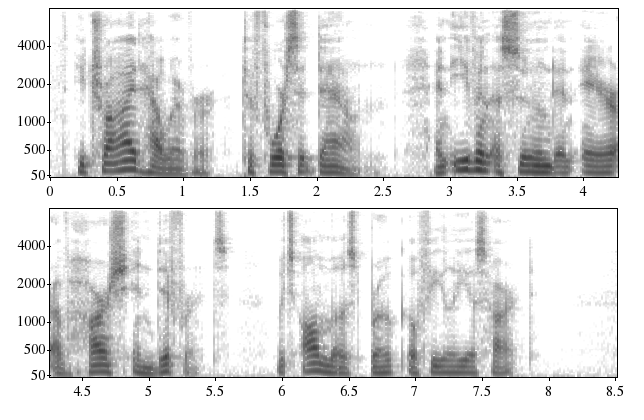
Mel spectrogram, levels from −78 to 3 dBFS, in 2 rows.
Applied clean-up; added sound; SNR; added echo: none; none; none; none.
